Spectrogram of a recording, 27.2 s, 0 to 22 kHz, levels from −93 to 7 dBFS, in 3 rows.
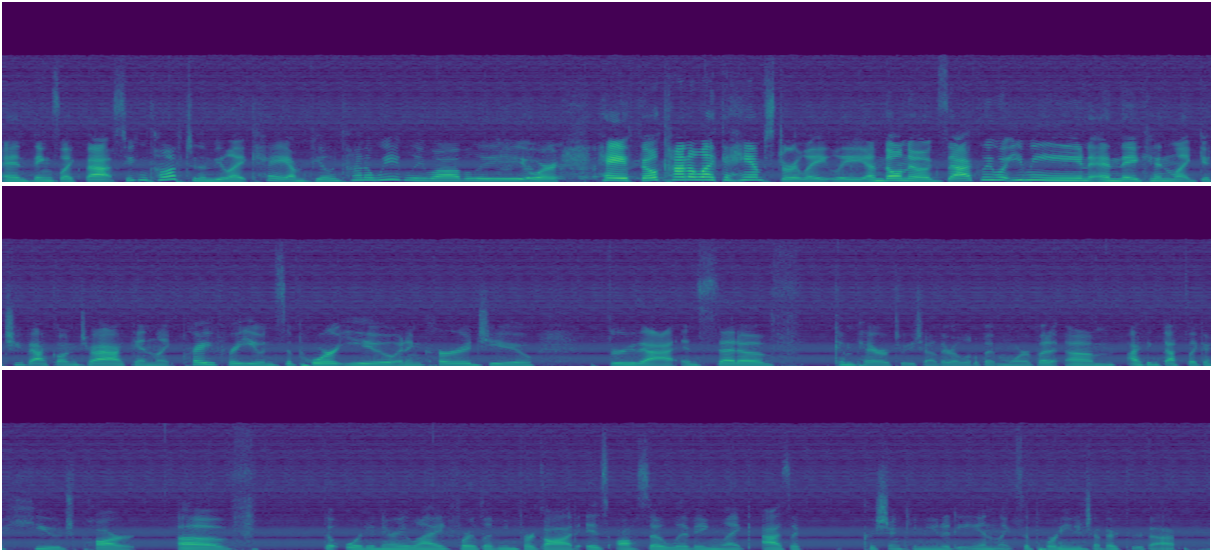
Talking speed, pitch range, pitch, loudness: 225 wpm, 165-210 Hz, 185 Hz, -34 LUFS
